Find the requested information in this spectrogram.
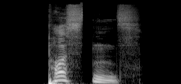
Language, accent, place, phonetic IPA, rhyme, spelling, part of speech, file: German, Germany, Berlin, [ˈpɔstn̩s], -ɔstn̩s, Postens, noun, De-Postens.ogg
- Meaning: genitive singular of Posten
